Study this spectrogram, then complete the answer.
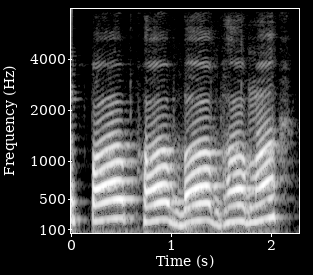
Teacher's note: प वर्ग के ध्वनियों का उच्चारण स्थान क्या है आपसे पूछा गया है, तो ओष्ठ है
